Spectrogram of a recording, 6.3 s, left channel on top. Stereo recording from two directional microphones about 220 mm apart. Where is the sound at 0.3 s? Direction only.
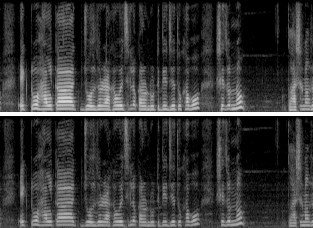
20° left (ahead or behind).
